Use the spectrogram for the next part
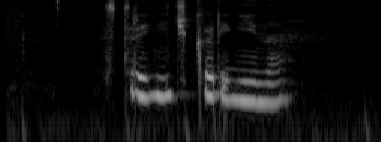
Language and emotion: Russian, neutral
